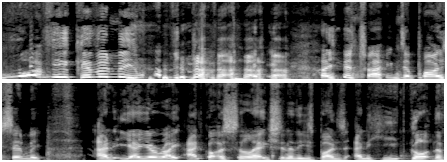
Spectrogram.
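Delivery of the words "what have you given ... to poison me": mock outrage. Friend's outraged question, retold laughing.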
